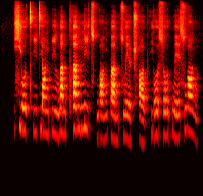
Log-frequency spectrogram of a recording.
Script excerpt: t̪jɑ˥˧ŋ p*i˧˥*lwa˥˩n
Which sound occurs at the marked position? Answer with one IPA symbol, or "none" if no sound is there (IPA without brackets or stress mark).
i˥˧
